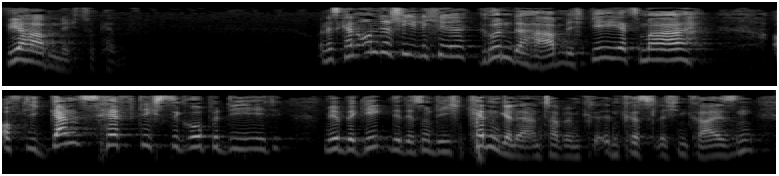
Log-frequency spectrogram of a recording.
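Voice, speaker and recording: Animated older male preacher, lo-fi. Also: sits high, moderate pace, breathy edge. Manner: animated, rhetorical questions to the congregation. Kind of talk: sermon. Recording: dull lo-fi sound.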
